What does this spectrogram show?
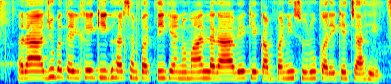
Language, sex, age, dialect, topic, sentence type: Magahi, female, 31-35, Western, banking, statement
